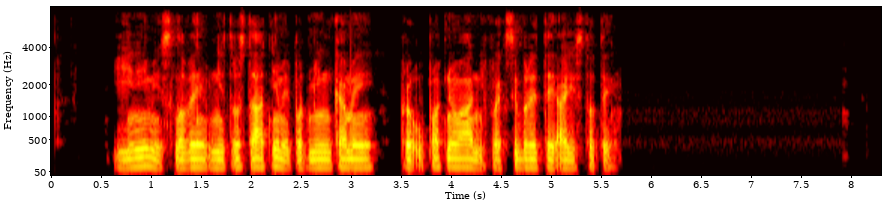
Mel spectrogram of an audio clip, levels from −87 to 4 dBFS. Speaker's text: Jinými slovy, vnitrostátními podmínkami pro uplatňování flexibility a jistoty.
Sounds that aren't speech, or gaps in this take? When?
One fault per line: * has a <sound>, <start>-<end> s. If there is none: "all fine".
all fine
